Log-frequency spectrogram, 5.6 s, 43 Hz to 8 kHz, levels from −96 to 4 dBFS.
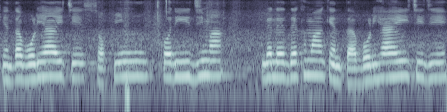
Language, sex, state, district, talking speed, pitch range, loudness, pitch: Odia, female, Odisha, Sambalpur, 140 wpm, 200-230 Hz, -16 LUFS, 220 Hz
